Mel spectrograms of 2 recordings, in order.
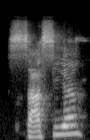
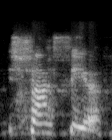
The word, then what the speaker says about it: Shasia: It's Shasia. Sasia? Shasia. Shasia.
